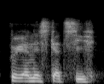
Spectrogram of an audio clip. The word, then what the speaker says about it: Koyaanisqatsi: How do I pronounce the name of the movie? Uh, I don't know, but I pronounce it Koyaanisqatsi.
